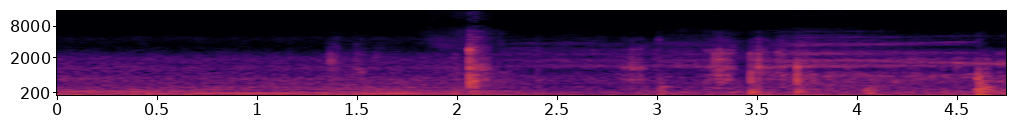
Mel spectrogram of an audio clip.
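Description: A steady low rumble, then a sharp click about two seconds in. Near the end come a few short clicks and knocks of fishing gear being handled on a kayak.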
